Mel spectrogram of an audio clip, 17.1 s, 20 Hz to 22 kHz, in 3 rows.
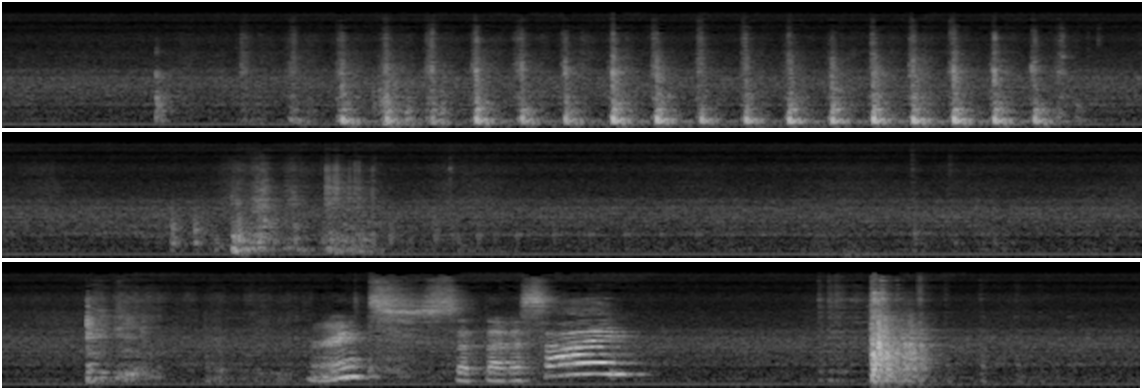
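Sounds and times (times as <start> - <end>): knife chopping on wooden board: 1.2 - 5.3.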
